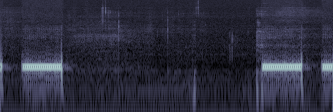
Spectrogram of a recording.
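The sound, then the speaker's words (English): A telephone ringback tone heard on an outgoing call to Great Britain: a steady mid-pitched ring in short bursts with a long pause between them, clear and fairly loud, with no one speaking. “give Danny a call and see what's going on. Well, here we go. At least it's ringing.”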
